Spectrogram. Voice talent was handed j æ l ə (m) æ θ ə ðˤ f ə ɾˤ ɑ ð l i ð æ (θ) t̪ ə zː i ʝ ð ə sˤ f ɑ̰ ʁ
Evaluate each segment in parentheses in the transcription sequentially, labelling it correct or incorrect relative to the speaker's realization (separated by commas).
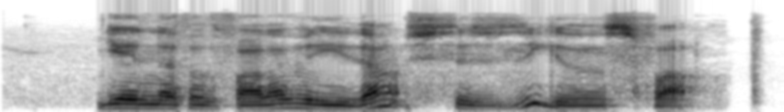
incorrect, incorrect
